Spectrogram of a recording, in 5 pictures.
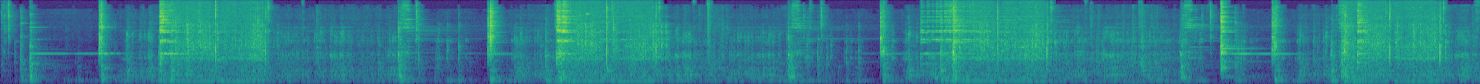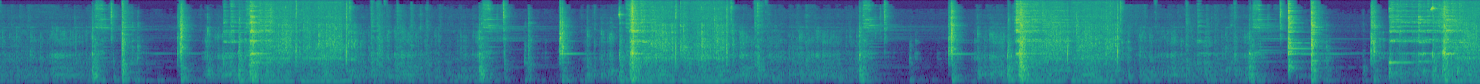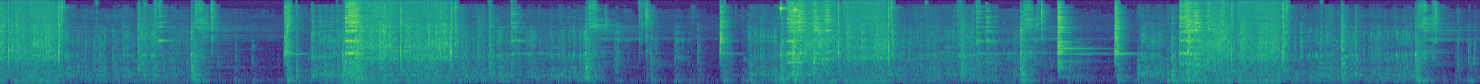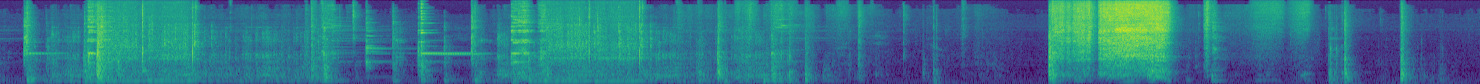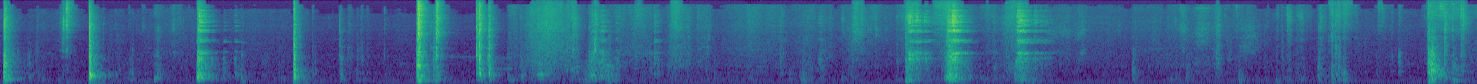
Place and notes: putting labels on bottles and packing them in boxes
